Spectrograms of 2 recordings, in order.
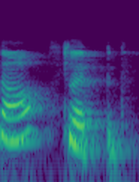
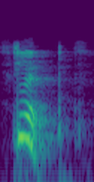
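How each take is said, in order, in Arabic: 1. تُنطق النهاية بصوت د. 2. تُنطق النهاية بصوت ت. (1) "ليس slipped" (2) "بل slipped"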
